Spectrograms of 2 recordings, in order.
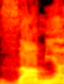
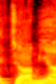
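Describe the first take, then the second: First: जामिया said as "zaamiya"; wrong z sound. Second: जामिया said as "jaamiya"; correct j sound. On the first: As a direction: begin जामिया with z instead of j. (जामिया का ग़लत उच्चारण, ज़ से) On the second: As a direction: begin जामिया with j, not z. (जामिया का सही उच्चारण, ज से) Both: Shown as a demonstration. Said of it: "जामिया नहीं है".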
